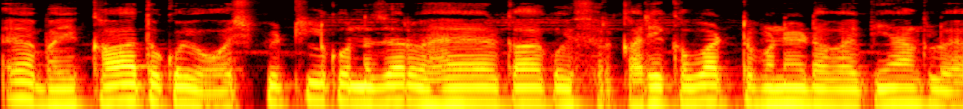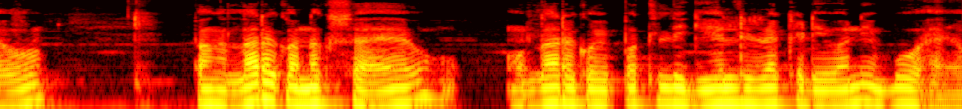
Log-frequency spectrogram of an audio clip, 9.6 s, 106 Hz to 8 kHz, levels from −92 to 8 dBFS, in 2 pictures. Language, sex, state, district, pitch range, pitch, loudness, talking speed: Rajasthani, male, Rajasthan, Nagaur, 115-130 Hz, 125 Hz, -17 LUFS, 185 wpm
